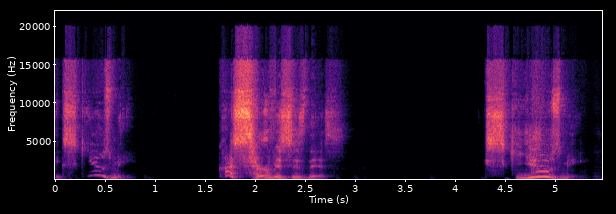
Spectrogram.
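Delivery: high, indignant, drawn-out Excuse me; mock diva complaint. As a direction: play an offended customer calling for the waiter. Diva customer demanding service at brunch.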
